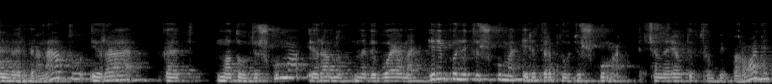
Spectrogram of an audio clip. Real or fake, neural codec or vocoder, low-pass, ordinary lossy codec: fake; vocoder, 44.1 kHz, 128 mel bands every 512 samples, BigVGAN v2; 7.2 kHz; AAC, 32 kbps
